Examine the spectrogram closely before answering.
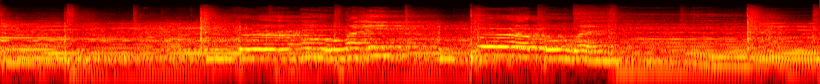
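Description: Live band music: sustained keyboard chords over a drum hit about once a second, with a male voice singing a wavering, sliding melody in the middle.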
